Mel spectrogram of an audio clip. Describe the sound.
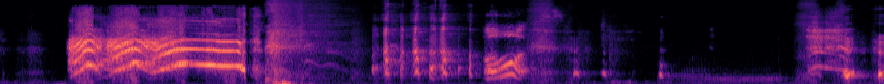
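A person imitates a rooster crow, a loud, wavering, high-pitched call lasting just over a second, followed by a burst of noise and then scattered laughter and voices.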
